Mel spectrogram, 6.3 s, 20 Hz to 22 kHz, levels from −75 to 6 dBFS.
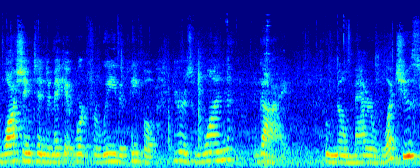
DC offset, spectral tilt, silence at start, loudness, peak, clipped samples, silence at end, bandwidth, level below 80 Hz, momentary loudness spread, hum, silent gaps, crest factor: under 0.1%; -5.5 dB/octave; 0 s; -24 LUFS; -6 dBFS; under 0.1%; 0 s; 15.5 kHz; -54 dBFS; 15 LU; none; none; 18 dB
